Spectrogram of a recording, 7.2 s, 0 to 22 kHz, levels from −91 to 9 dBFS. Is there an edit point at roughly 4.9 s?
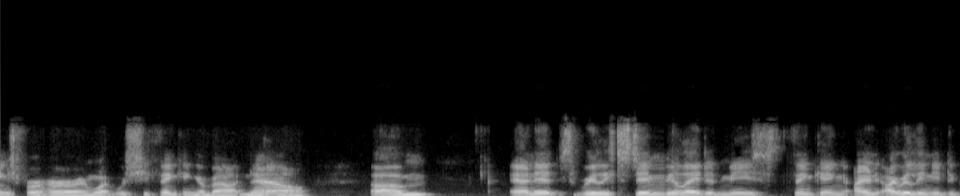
yes; 1 cut; at 4.9 s

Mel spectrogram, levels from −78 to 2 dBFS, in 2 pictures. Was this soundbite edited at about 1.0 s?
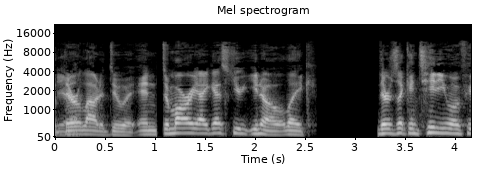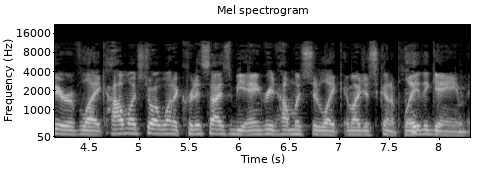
yes; 1 cut; at 1.0 s

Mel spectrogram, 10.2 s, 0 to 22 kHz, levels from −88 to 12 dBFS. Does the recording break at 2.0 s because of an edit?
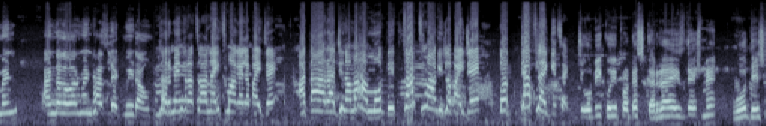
yes; 2 cuts; at 2.0 s, 7.6 s

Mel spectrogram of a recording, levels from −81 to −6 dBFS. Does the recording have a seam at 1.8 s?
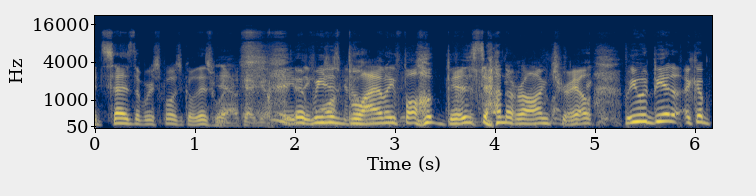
yes; 1 cut; at 1.8 s

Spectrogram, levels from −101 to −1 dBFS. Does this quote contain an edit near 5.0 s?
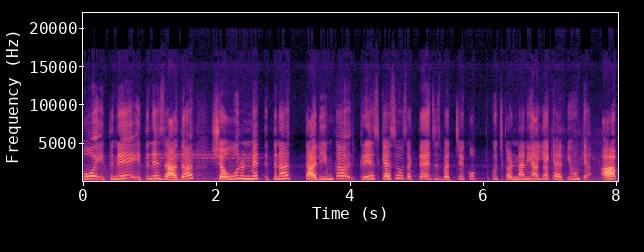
no; 1 cut; at 6.9 s

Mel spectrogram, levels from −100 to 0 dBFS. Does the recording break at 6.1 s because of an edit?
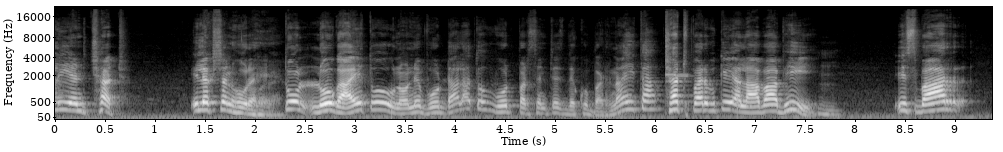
yes; 2 cuts; at 2.2 s, 6.1 s

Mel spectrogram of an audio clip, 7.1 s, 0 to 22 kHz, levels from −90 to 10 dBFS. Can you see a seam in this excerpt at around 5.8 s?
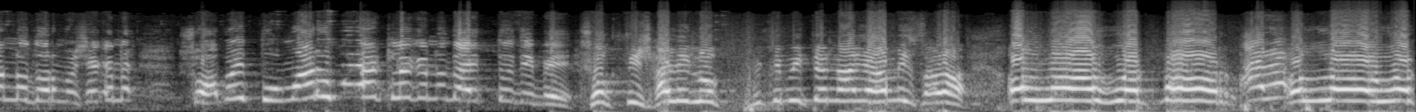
no; 1 cut; at 2.9 s

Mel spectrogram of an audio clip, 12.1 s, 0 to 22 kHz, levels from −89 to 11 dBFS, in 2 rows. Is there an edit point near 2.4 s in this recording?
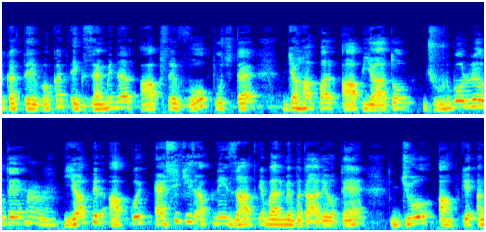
no; 0 cuts

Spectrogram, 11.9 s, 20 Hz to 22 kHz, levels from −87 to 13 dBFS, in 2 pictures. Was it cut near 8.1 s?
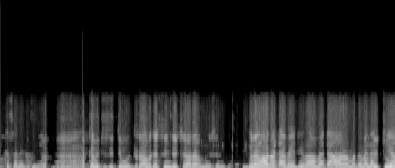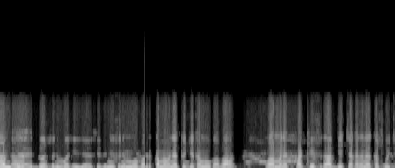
yes; 2 cuts; at 1.3 s, 8.1 s

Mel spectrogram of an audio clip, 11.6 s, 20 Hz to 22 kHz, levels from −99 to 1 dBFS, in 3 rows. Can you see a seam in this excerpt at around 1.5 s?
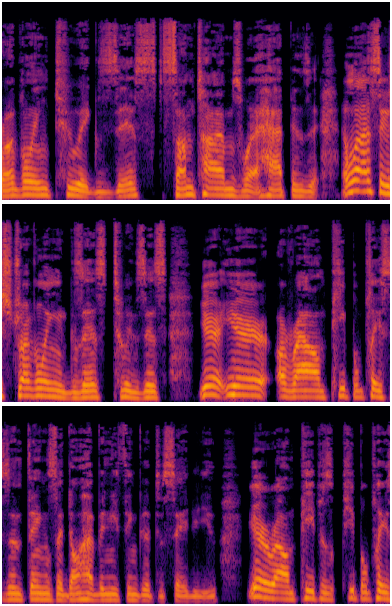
no; 0 cuts

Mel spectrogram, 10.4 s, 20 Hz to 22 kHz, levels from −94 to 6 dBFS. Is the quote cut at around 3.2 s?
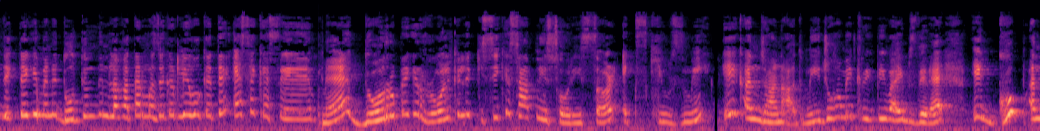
yes; 2 cuts; at 3.2 s, 7.2 s

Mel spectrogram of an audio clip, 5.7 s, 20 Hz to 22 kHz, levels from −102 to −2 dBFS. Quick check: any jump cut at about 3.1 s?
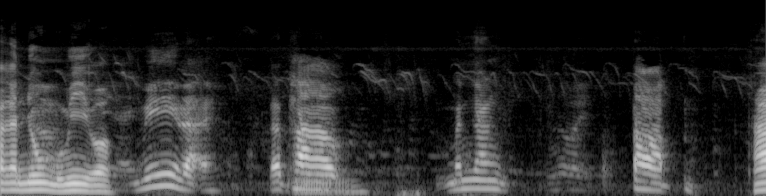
no; 0 cuts

